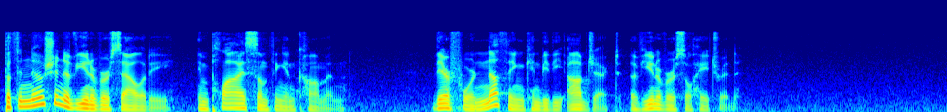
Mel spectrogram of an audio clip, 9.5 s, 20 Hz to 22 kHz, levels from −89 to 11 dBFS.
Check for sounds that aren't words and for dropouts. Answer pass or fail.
pass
